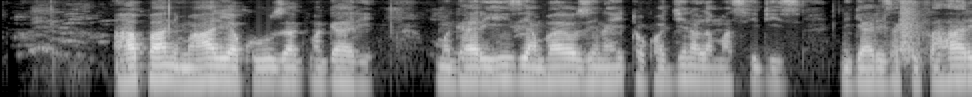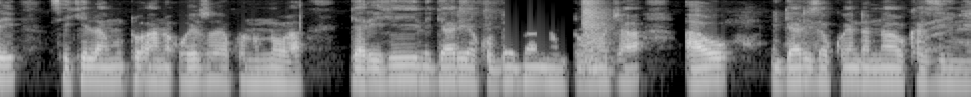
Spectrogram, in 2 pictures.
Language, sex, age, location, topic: Swahili, female, 36-49, Wajir, finance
